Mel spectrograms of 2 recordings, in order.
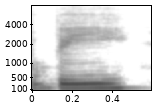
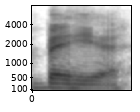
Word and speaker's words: Bayer: Jack and you will be Bayer although many people seem to pronounce it be but it was intended as beer oh good to know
